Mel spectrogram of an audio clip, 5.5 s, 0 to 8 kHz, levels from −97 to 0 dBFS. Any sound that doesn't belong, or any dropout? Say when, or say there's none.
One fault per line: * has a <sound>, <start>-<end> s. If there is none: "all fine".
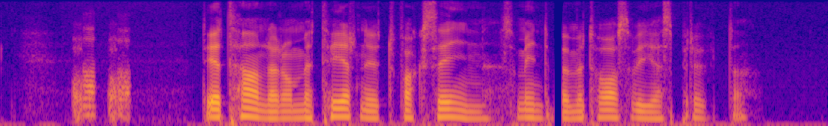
* has a laugh, 0.5-0.9 s
* has a dropout, 3.7-3.8 s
